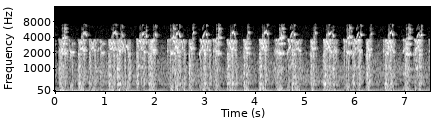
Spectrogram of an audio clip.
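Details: Bonding pair of peregrine falcons at the nest, Orlen Płock, Poland, 1 March 2019: fast, pulsing, harsh chips repeated well over once a second in a steady rhythmic chatter.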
